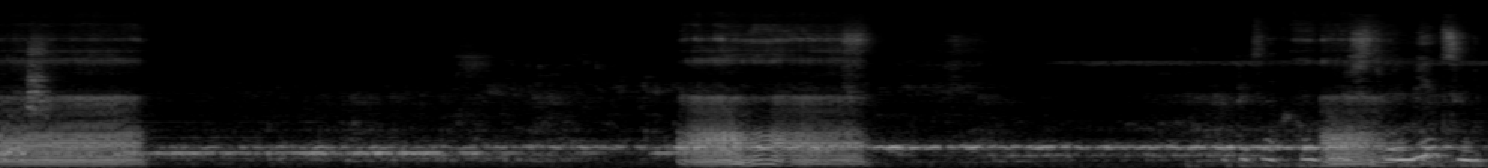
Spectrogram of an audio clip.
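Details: A sleeping female pug, which rarely snores, snores in loud, rasping bursts roughly every four seconds, with television speech behind.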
